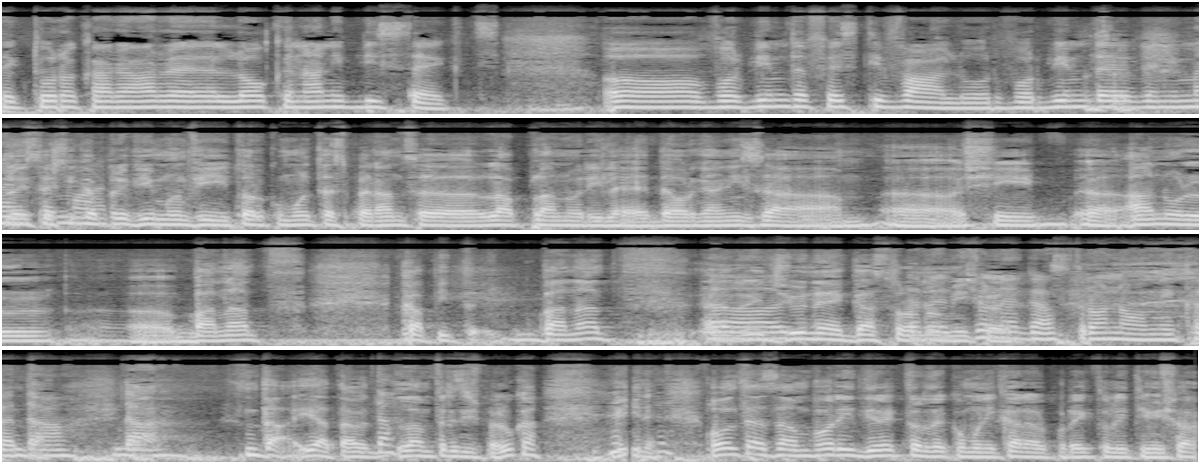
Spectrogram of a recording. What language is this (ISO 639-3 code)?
ron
